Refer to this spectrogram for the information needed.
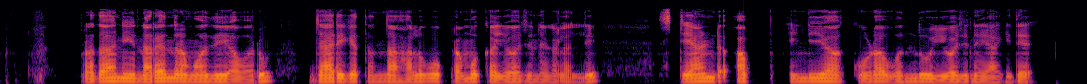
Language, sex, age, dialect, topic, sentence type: Kannada, male, 25-30, Mysore Kannada, banking, statement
